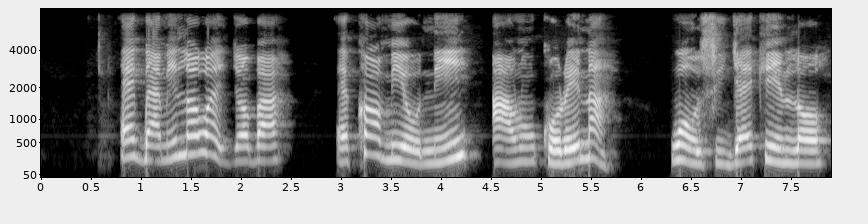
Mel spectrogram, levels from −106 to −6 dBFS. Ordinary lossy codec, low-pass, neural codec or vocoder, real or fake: none; 7.2 kHz; none; real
